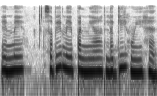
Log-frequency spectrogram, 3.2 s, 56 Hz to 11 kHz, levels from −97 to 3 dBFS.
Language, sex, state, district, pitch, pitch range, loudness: Hindi, female, Uttar Pradesh, Jyotiba Phule Nagar, 230 Hz, 215-245 Hz, -10 LUFS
